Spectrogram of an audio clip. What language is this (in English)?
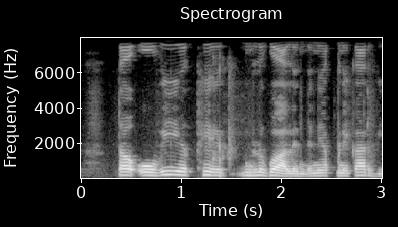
Punjabi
